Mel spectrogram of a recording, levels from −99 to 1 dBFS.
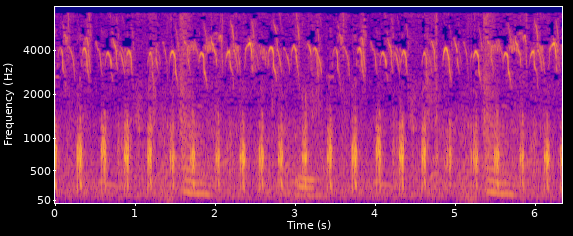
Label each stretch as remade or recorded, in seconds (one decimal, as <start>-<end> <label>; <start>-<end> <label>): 0.0-6.3 recorded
